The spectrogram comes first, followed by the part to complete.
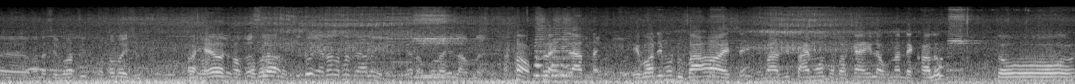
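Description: Men talking close to the microphone over a steady low rumble of road traffic and crowd noise.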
